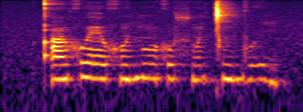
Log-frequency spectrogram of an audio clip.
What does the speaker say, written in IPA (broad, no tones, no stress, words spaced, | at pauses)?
qʼɛ̃χʷɛː χʷĩŋũːχʷi sʷɛ̃ ǀĩ ɡuɦi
